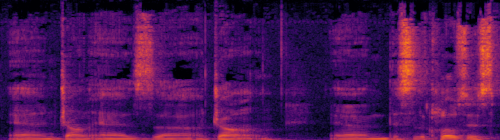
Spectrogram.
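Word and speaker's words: Zheng: pronounce this how as how and John as John and this is the closest pronunciation to my Chinese name you can call me dr.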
